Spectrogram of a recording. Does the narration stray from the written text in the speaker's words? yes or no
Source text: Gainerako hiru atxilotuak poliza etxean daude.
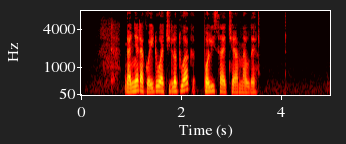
no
